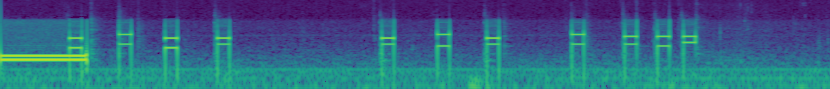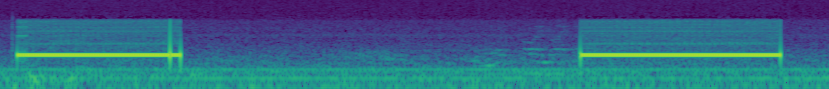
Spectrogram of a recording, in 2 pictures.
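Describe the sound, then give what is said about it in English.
A phone call being placed to Brooklyn, New York: a brief dial tone gives way to about a dozen quick touch-tone beeps in short clusters, then two long, steady ringback tones separated by a pause. No one speaks. “Let's give him a buzz.”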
